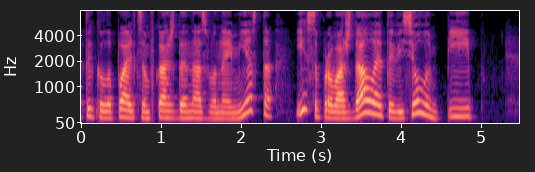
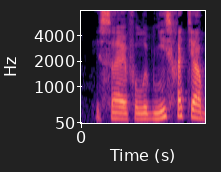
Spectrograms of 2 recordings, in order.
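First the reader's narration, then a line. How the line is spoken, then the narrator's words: Woman whispering. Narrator (Russian): шептала Ника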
